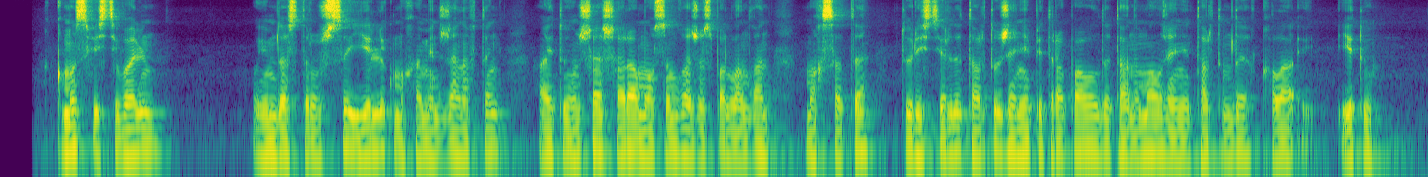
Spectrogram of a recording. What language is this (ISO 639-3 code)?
kaz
